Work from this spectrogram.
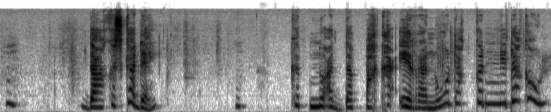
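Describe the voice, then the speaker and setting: A woman plays a straying young village wife on the defensive in a radio drama. Her voice is very high and lively, with big pitch swings. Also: a little slow, no echo. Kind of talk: Ilocano radio comedy drama acting.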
